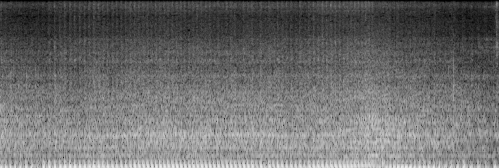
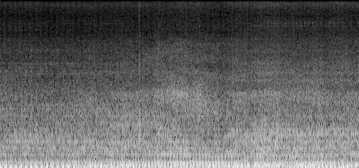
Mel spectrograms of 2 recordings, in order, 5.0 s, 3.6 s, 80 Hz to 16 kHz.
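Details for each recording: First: Yamaha Mio Sporty fitted with genuine Yamaha 5TL CDI replacing the faulty non-original unit: smooth even beat around four per second at half throttle, winding down cleanly; normal running. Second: Yamaha Mio Sporty scooter on road test while closing the throttle: ragged, uneven putter that stumbles and nearly dies, coughing at the carburetor; torn carb diaphragm and a blocked air passage found.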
